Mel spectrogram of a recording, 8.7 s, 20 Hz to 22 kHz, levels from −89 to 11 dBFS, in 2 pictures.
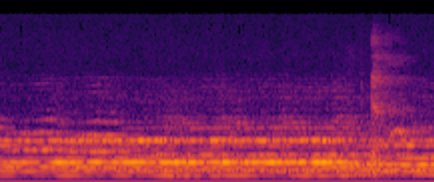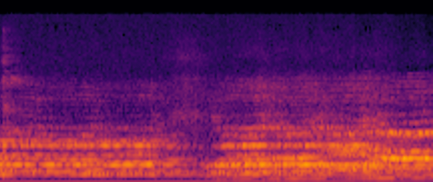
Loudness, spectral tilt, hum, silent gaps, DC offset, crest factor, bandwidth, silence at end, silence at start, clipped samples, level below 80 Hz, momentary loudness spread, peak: -19 LUFS; -6.5 dB/octave; none; none; 1%; 14 dB; 15.5 kHz; 0 s; 0 s; under 0.1%; -66 dBFS; 7 LU; -4 dBFS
